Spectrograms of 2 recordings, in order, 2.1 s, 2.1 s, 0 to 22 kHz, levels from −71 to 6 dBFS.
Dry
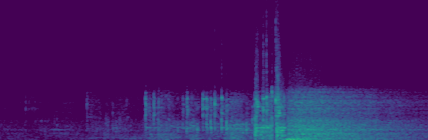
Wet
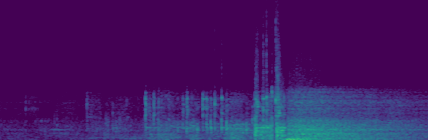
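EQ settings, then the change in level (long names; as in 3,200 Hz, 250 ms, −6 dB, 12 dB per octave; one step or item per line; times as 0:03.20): high-shelf EQ 9,600 Hz −4 dB
dynamic equaliser 4,800 Hz, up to −7 dB, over −44 dBFS, Q 0.84
+3.5 dB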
